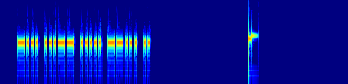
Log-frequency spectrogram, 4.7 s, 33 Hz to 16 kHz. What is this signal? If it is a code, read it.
Morse code, heard as a keyed tone, about 39 wpm, 700 Hz. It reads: B357I
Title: Code Groups - 5 Letter:Numbers - 40wpm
